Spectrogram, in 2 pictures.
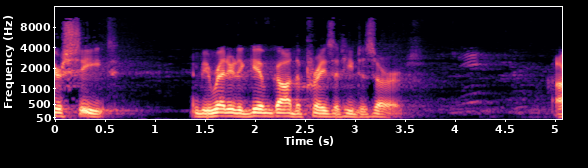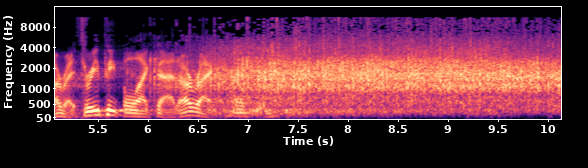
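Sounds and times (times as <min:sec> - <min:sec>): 
speech: 0:00.0 - 0:00.7, 0:01.4 - 0:03.7, 0:05.0 - 0:07.3
audience clapping: 0:05.8 - 0:10.1.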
